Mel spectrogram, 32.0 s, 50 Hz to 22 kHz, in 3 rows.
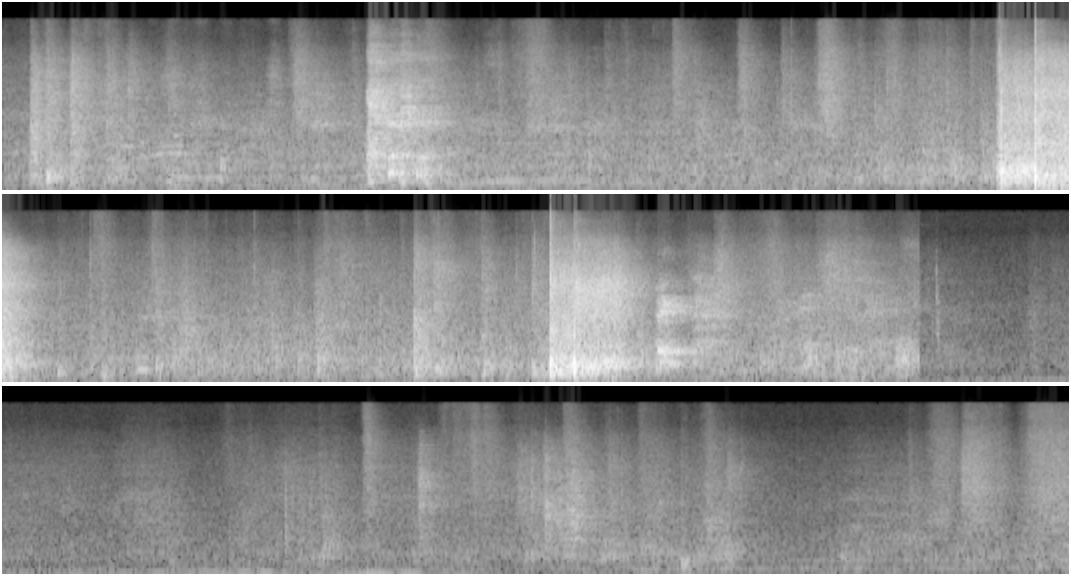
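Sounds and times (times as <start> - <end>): wooden swords cracking: 9.8 - 11.2, 16.0 - 17.2
loud martial arts shouts: 17.0 - 18.2.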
